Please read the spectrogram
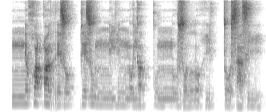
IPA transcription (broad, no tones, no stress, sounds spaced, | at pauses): nː e χʷ ʌ qʷ ɯ r e z o kː e z u nː i j i nː o j ʌ kː u nː u z o lː o h i tː o s a s i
